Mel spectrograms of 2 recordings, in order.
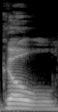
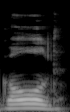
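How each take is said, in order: First: The word has a neutral, non-Scottish accent. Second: The word has a heavy Scottish accent. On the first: "Not gold" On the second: "with a heavier Scottish accent, he would have said like something like gold"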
